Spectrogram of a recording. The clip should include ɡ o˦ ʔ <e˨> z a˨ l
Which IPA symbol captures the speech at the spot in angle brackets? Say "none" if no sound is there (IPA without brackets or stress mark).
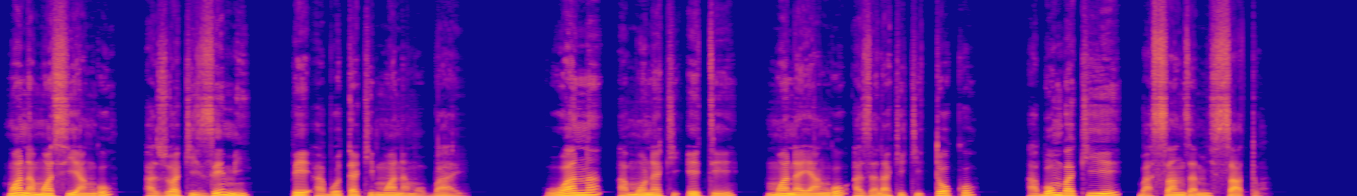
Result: a˨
